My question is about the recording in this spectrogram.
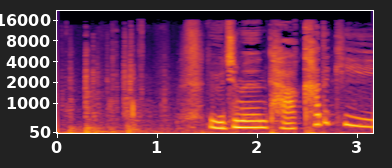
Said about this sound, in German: Mit einem alten Schlüssel öffnet sie die Tür und betritt ein sauberes Zimmer mit einem großen Fenster.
